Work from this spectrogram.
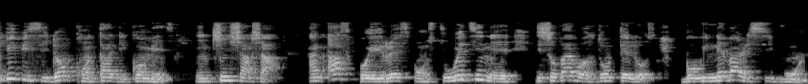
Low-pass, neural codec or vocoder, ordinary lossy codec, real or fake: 7.2 kHz; none; none; real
